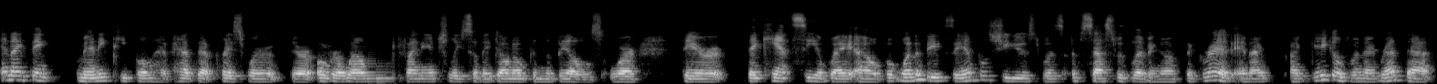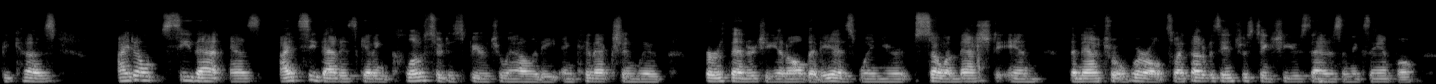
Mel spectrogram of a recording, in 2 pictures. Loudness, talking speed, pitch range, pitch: -22 LUFS, 190 wpm, 130-150 Hz, 140 Hz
